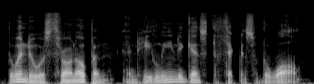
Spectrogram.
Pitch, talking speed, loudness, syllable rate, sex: 90 Hz, 265 wpm, -21 LUFS, 6.8 syllables/s, male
